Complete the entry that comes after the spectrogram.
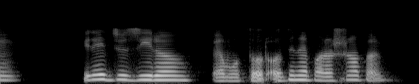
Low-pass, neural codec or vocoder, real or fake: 5.4 kHz; codec, 16 kHz, about 1 kbps, DyCAST, with the encoder's durations; fake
